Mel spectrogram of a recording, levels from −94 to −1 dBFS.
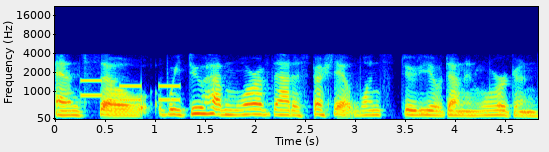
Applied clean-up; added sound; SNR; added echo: none; Telephone; 8 dB; none.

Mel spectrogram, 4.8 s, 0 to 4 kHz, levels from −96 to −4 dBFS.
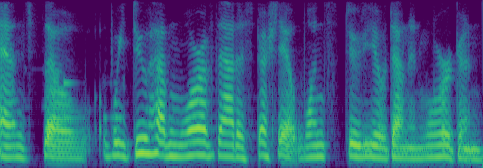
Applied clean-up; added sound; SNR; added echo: neural mask model DeepFilterNet 3.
